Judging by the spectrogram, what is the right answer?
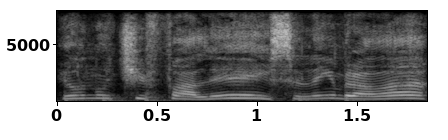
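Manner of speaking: acted, very high, tearful crying yell. Retelling a phone call from the speaker's mother after a win: imitating someone crying and shouting. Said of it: "chorando, gritando e falando".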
